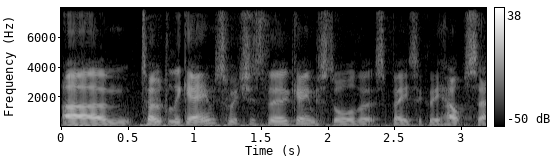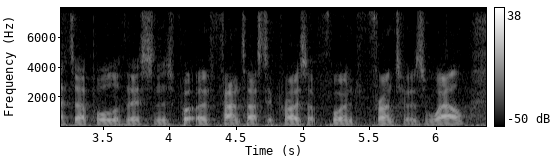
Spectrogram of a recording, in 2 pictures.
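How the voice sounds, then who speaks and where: A man with an English accent talks at a very fast pace with hardly any pauses, at medium pitch with ordinary pitch variation. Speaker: stream commentator. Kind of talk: live commentary. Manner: loud; animated.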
